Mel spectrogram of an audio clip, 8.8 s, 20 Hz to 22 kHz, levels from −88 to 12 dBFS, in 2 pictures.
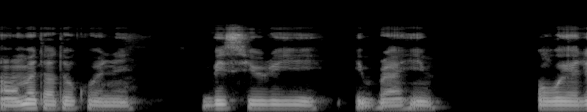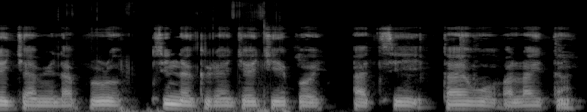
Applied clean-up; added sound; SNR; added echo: neural mask model Resemble Enhance denoiser.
